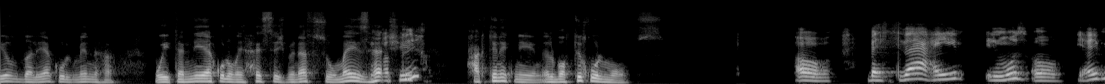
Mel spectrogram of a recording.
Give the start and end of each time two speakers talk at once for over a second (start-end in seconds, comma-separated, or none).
none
